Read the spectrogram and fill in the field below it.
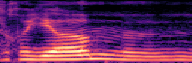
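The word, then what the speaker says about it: Riom: Vous dites Rion, ça s'écrit Rion. – Je ne sais pas, oui. On dit Rion, il y a des gens qui disent Rium, mais nous on a toujours dit Rion.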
